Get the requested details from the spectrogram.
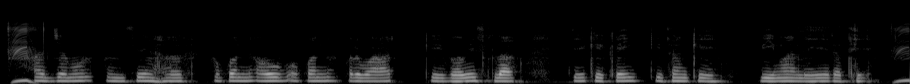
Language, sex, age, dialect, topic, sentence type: Chhattisgarhi, male, 25-30, Northern/Bhandar, banking, statement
